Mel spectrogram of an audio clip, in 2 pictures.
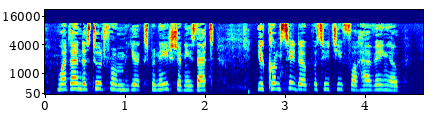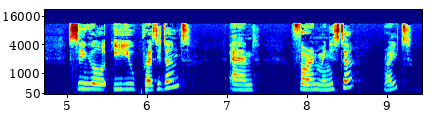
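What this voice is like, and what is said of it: European accent. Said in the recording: “as you can hear from my accent, I'm very European. I grew up in Belgium, and my father's Italian, my mother's French.”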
